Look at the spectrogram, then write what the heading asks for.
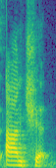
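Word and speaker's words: ONC-HIT: And you could write out that as an acronym, but let's just say when it's pronounced, it's ONCHIT.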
